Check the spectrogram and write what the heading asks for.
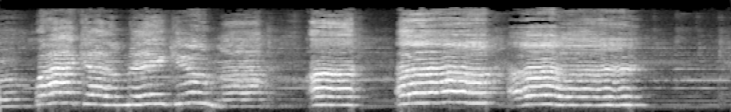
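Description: Music with a high voice singing a run of wordless phrases over a soft held backing chord; the singing stops about six and a half seconds in, leaving the backing alone.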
